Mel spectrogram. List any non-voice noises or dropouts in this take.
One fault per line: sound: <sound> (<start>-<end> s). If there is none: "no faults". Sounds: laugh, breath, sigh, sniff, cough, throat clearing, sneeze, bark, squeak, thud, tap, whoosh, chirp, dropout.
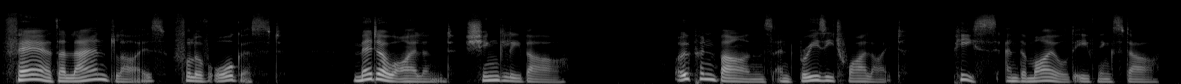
no faults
